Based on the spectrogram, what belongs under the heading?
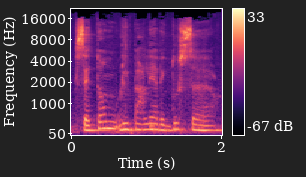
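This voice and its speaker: A woman reading a novel aloud in a calm, measured way. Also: on the low side, faint music behind. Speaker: audiobook narrator.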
